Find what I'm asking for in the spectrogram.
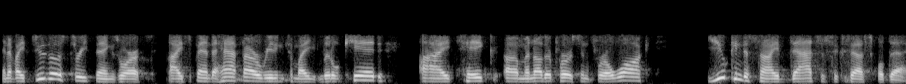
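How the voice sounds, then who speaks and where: This man has an ordinary speaking voice, pitched fairly high, with very even loudness, ordinary pitch variation and a moderate pace. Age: 50s. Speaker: screenwriter and TV showrunner. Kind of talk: interview conversation. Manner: repeats words and restarts sentences.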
